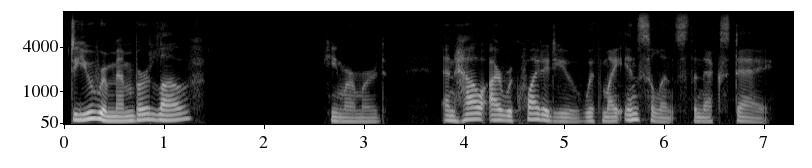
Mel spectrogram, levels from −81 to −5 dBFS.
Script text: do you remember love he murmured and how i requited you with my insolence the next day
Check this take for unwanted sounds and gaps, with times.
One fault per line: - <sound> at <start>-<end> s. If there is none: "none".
none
